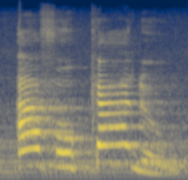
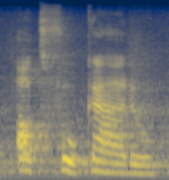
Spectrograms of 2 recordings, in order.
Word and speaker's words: avocado: Ja, avocado, advocaat, het lijkt op elkaar, maar dat wil nog niet zeggen dat je die twee woorden in één keer mag samenvoegen. Advocado. Wat is dat? Een advocaat die avocado eet? Het volgende woord.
